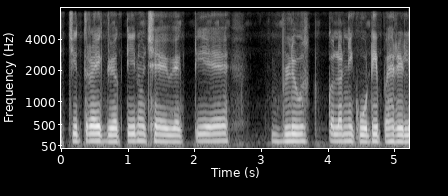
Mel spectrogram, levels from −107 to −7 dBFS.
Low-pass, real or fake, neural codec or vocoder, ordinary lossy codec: 7.2 kHz; real; none; none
